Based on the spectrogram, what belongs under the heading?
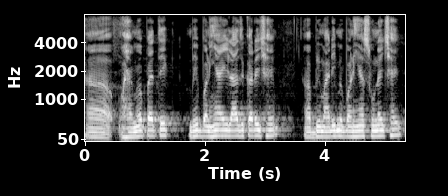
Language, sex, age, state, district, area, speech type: Maithili, male, 45-60, Bihar, Sitamarhi, rural, spontaneous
